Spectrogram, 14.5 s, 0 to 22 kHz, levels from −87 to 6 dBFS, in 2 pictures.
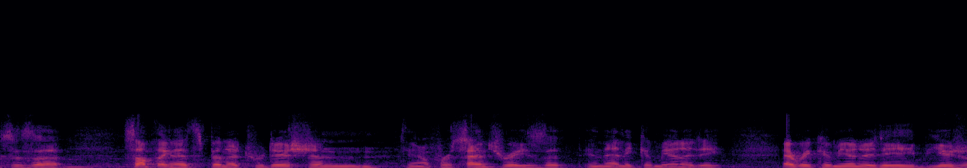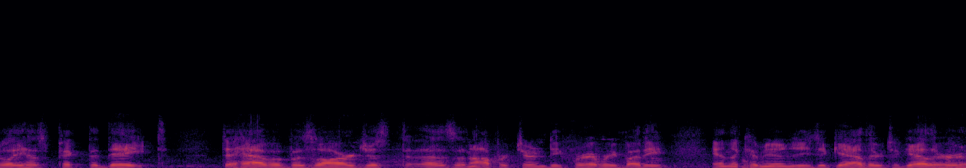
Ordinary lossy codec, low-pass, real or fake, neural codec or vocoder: AAC, 32 kbps; 7.2 kHz; real; none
